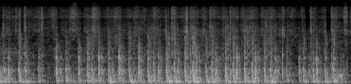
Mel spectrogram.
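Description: Caramel pecan fudge mixture coming to a boil is stirred in a pot, giving a busy, rapid clatter of spoon scrapes and thick bubbling at close range with no talk.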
